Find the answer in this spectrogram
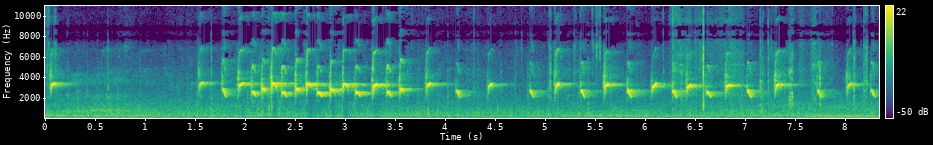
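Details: Japanese bush warbler in woodland at an ecology park, recorded 06/12: after a quiet start, a long fast volley of loud, sharply falling whistled notes, about three to four each second, continuing to the end.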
